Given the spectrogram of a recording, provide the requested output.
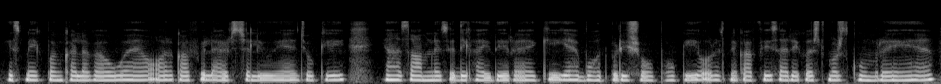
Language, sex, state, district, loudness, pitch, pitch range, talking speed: Hindi, female, Chandigarh, Chandigarh, -16 LUFS, 200 Hz, 195-205 Hz, 225 wpm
